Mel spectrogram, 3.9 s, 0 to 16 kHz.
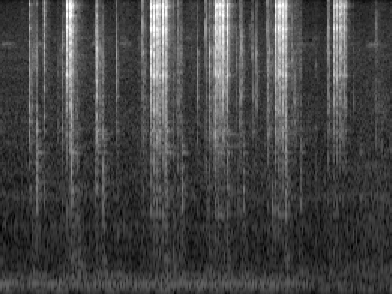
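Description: A hand ratchet clicks in short, uneven bursts while loosening a 10 mm bolt on the ABS bracket of a 2012 Dodge Grand Caravan during a strut replacement, each burst of sharp ticks close and separated by pauses.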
